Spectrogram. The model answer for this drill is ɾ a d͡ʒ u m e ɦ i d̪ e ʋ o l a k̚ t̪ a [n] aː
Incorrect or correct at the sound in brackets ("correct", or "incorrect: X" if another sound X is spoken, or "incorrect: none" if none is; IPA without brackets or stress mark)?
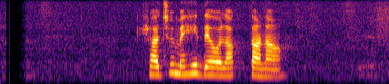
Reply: correct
